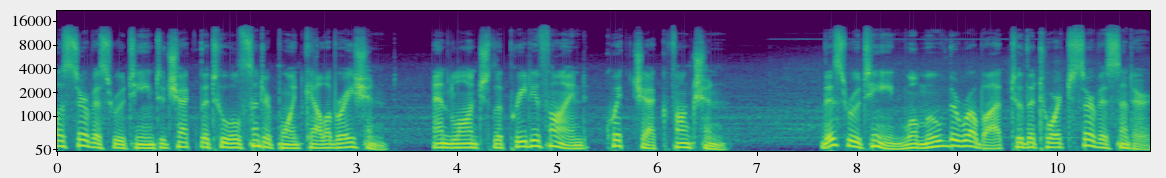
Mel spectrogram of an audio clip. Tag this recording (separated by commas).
Speech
